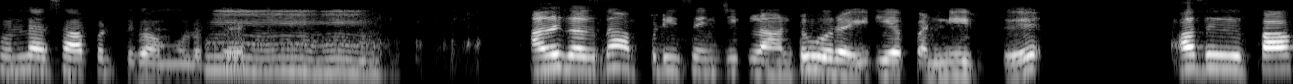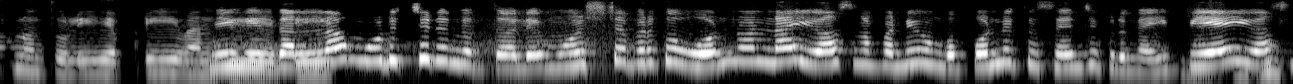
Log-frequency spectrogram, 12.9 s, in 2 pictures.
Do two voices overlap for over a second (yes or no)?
no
